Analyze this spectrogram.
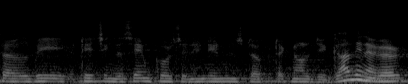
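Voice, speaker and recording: Amid noticeable background noise and audible room echo, a man talks at a fairly quick pace with fairly even intonation. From India. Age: 70s. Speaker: microbiologist. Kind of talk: interview. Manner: halting, many fillers.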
